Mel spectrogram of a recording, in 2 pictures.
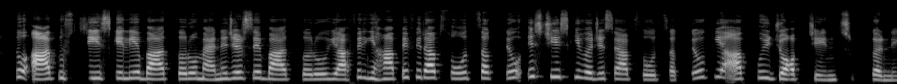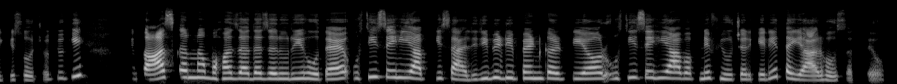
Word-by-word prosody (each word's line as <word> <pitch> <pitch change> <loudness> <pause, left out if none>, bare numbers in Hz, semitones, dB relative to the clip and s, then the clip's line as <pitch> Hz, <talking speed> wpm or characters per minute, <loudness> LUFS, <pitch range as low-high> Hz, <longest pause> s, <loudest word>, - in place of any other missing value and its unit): तो 340 - 0
आप 245 +3 +9
उस 285 -2 -7
चीज़ 285 -1 +2
के 285 - +5
लिए 285 +1 +1
बात 245 0 +5
करो, 260 +1 +1
मैनेजर 260 +4 0
से 295 +1 0
बात 235 -3 +2
करो 240 +1 -2
या 240 -2 +4
फिर 330 - -3
यहाँ 255 -2 +2
पे 325 - -2
फिर 330 -1 -2
आप 305 0 +6
सोच 275 -2 -5
सकते 290 0 -3
हो 320 - -3
इस 370 0 -1
चीज़ 350 -1 0
की 340 - -4
वजह 270 -2 -1
से 265 -1 -4
आप 245 0 0
सोच 220 -2 -7
सकते 205 +7 -8
हो 315 - -3
कि 355 - -4
आप 265 -5 +2
कोई 305 -1 -3
जॉब 235 -2 +4
चेंज 215 0 -6 0.2
करने 200 -3 -2
की 205 - -13
सोचो 205 -2 -10
क्योंकि 285 +9 -4 0.6
विकास 250 +5 +6
करना 320 -1 +2
बहुत 275 -2 0
ज़्यादा 265 0 +1
ज़रूरी 260 +1 0
होता 245 -2 0
है, 255 +3 +5
उसी 315 +6 -3
से 350 -1 -3
ही 315 -1 -1
आपकी 260 +2 -9
सैलरी 240 -2 -2
भी 310 +2 +1
डिपेंड 285 -1 -1
करती 265 -1 -1
है 260 - +2
और 270 +1 +1
उसी 275 +5 -8
से 315 0 -1
ही 300 0 -4
आप 270 - -2
अपने 265 +1 -4
फ्यूचर 240 -4 -6
के 230 - -2
लिए 325 +7 -4
तैयार 230 -8 +1
हो 190 - -5
सकते 205 - -17
हो। - - -13
270 Hz, 225 wpm, -24 LUFS, 245-295 Hz, 0.6 s, आप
